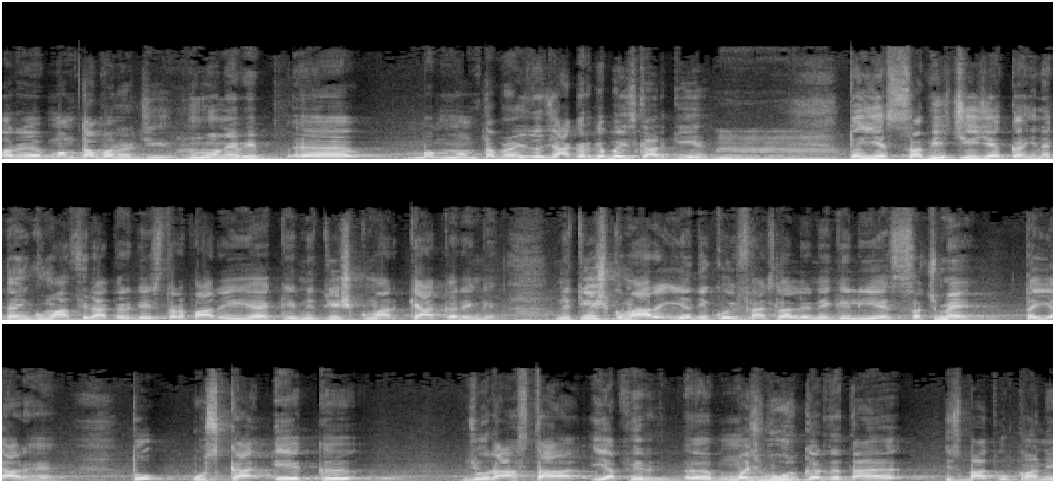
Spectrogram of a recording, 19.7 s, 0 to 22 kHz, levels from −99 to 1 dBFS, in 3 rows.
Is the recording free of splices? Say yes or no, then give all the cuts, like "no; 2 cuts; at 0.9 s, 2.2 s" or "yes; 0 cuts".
yes; 0 cuts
